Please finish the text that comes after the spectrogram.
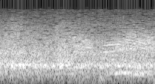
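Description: A dense, loud roar from a packed stadium crowd at an American football game on third and goal fills the clip continuously, with a commentator's voice mixed in.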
